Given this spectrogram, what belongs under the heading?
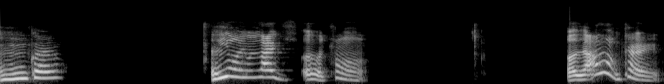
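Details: Woman with an overbite who recently got braces and a tongue crib ("tongue tamer") that keeps her tongue off her teeth, causing a temporary lisp-like articulation distortion she calls her current speech impediment.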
